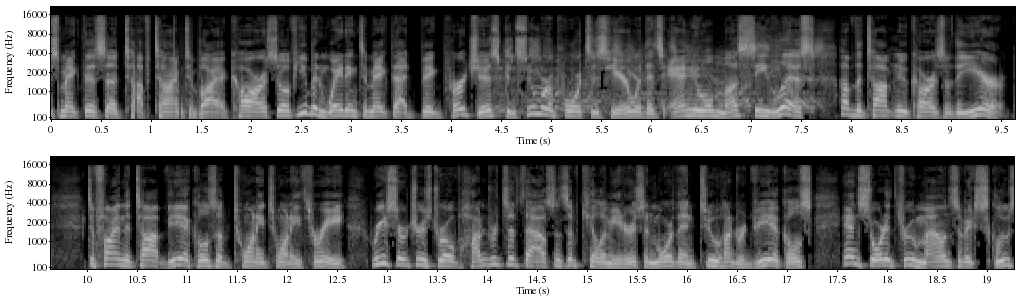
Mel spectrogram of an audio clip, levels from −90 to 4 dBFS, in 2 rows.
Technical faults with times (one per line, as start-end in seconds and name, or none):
0.78-1.68 processor overload crackle
4.40-7.77 feedback echo between two devices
